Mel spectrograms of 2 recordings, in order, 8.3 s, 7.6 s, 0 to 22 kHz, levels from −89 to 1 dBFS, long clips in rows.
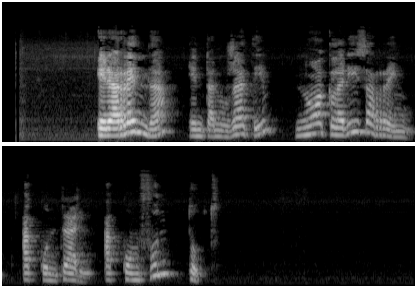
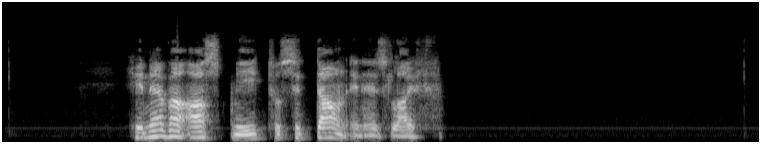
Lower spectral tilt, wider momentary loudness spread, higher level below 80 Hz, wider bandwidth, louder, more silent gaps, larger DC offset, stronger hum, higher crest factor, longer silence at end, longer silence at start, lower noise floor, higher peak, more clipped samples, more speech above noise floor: second, -4 dB/octave vs -5.5 dB/octave; first, 21 LU vs 10 LU; second, -82 dBFS vs -62 dBFS; first, 9.8 kHz vs 8.4 kHz; second, -24 LUFS vs -19 LUFS; neither; neither; neither; about the same, 26 dB vs 22 dB; second, 2.15 s vs 3.2 s; second, 0.95 s vs 1.35 s; second, -73 dBFS vs -77 dBFS; about the same, -2 dBFS vs 0 dBFS; neither; second, 49 dB vs 58 dB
